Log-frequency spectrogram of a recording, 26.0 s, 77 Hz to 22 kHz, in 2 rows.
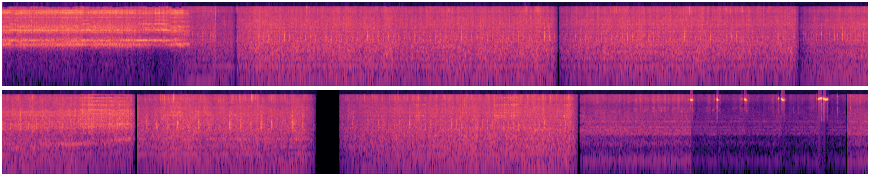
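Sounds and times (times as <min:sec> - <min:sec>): lathe motor hum: 0:15.0 - 0:21.6.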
